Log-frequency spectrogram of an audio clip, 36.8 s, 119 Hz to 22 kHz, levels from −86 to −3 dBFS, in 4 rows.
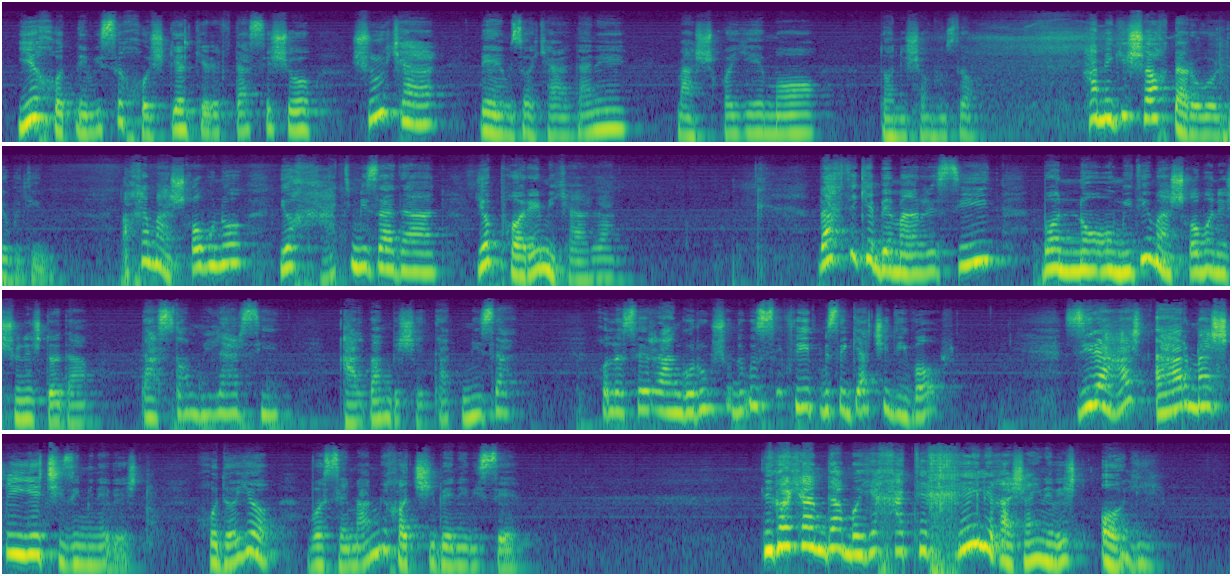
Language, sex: Persian, female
